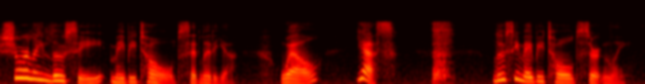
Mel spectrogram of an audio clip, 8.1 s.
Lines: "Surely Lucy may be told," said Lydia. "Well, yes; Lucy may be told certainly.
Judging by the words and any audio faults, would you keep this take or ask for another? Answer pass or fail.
fail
